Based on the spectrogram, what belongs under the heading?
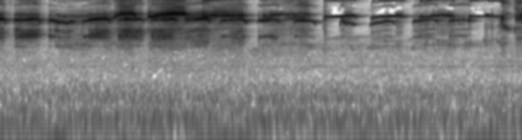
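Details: Feeding-time begging of an Edible-nest swiftlet (Aerodramus fuciphagus) chick: shrill, high, wavering squeals run in close bursts, rising and falling in pitch, loudest early on.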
